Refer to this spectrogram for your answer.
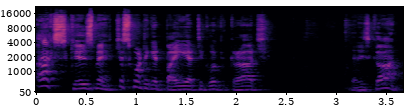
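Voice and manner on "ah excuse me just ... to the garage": put-on Irish accent. Acting out Mitch leaving for the garage: Irish-accented Mitch McConnell impression. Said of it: "maybe he's Irish".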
